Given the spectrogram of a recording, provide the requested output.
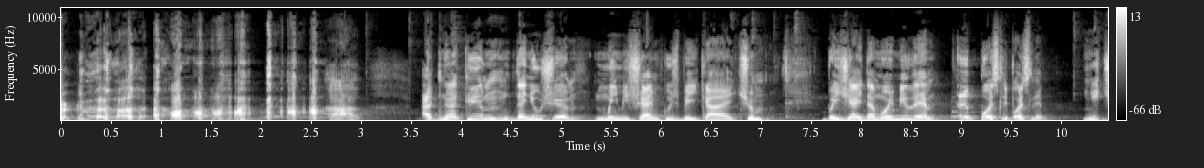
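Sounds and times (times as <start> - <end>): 
man in a stage play coughing angrily: 0.0 - 3.0
speech: 3.7 - 10.4.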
